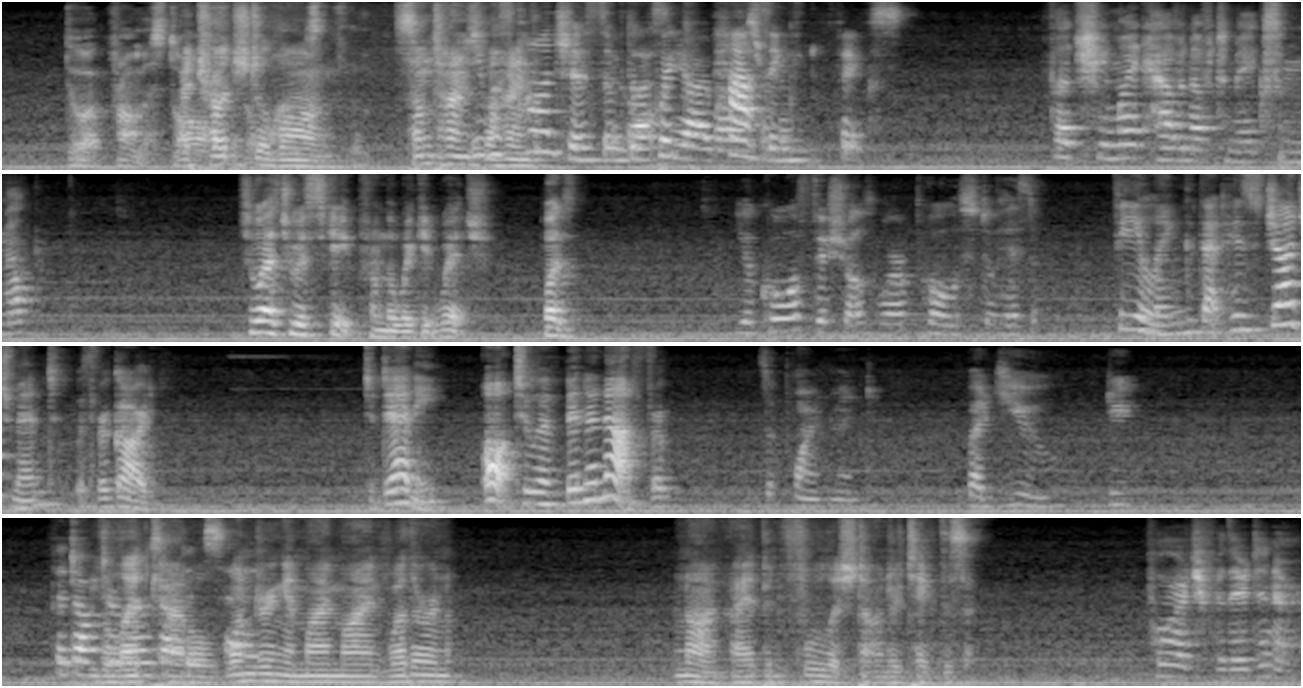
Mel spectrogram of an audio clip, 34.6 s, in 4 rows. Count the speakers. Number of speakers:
seven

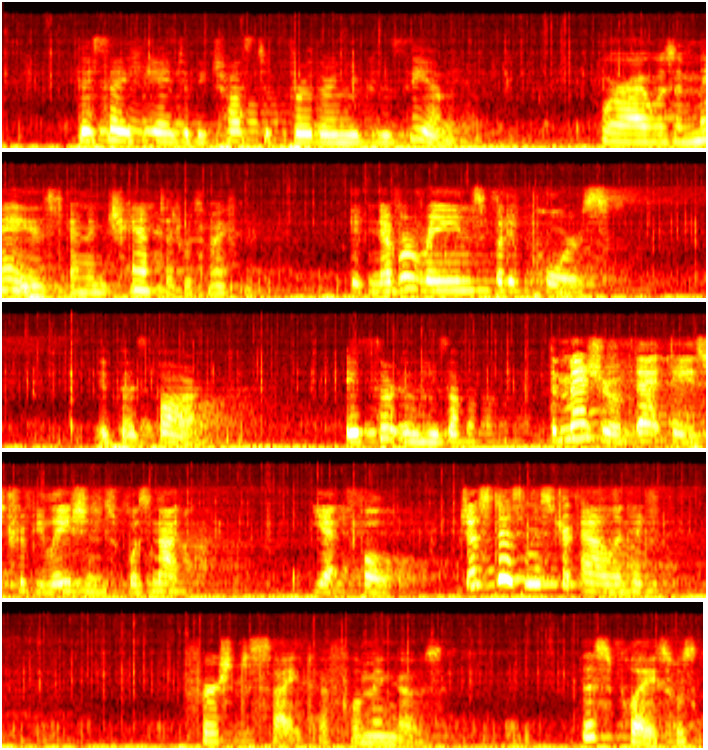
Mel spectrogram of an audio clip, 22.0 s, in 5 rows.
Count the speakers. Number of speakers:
three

